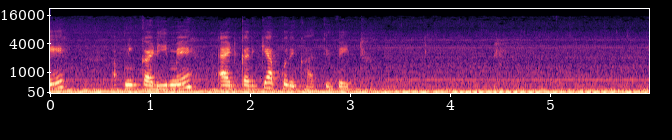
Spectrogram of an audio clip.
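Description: Hot spiced oil hisses as it is poured into a curry.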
